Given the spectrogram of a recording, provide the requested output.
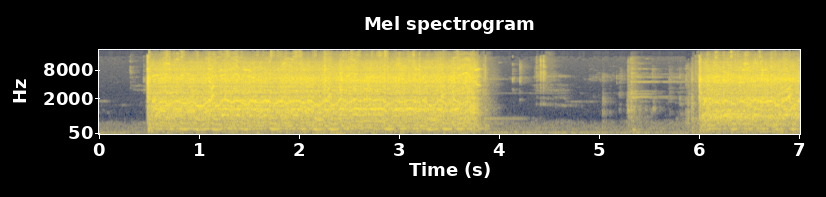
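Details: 2002 Mustang GT won't start: starter grinds the engine over steadily for about three seconds, stops, then cranks again; never catches; crank no start.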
